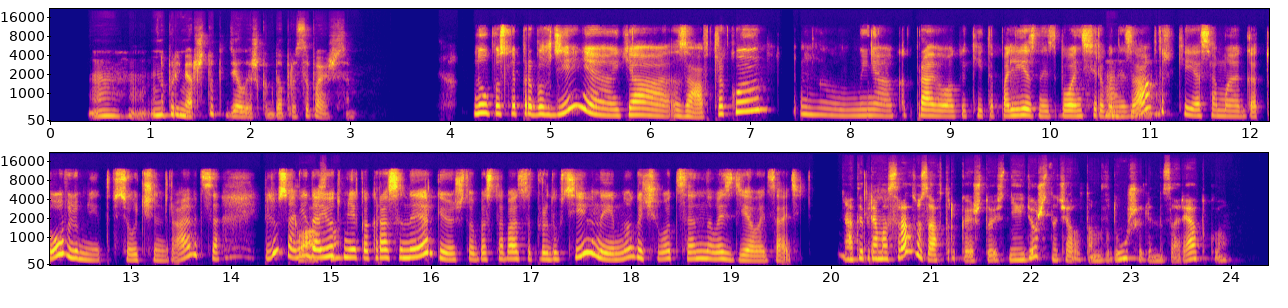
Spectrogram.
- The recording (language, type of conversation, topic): Russian, podcast, Какие привычки помогут сделать ваше утро более продуктивным?
- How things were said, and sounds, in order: other background noise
